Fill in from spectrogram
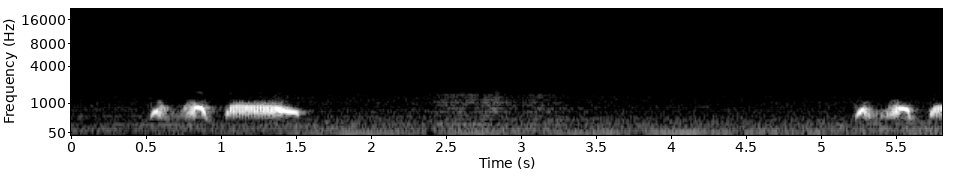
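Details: Spotted dove giving challenge and calling coos in the hills and forest of Đồng Nai, Vietnam. Two three-part phrases about 4.5 seconds apart sit over a steady low rumbling background.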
